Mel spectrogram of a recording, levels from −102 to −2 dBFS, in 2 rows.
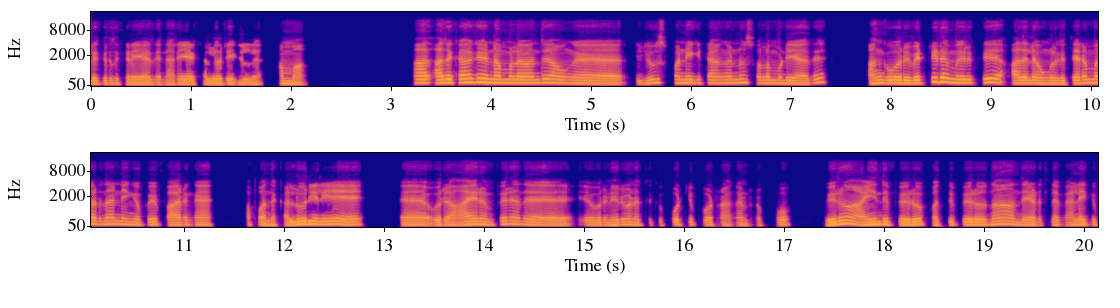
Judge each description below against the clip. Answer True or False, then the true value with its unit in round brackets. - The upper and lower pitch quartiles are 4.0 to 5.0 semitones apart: True (4.4 semitones)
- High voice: False (150 Hz)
